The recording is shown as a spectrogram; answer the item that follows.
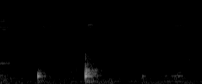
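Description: Whiteboard marker drawing curved lines on a whiteboard: two short squeaky strokes, then a longer scratchy stroke near the end.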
